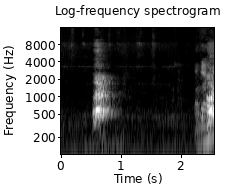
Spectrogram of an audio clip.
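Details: Single gruff bark from a pet Labrador Retriever, a pause of quiet, then another loud bark-like burst at the very end.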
